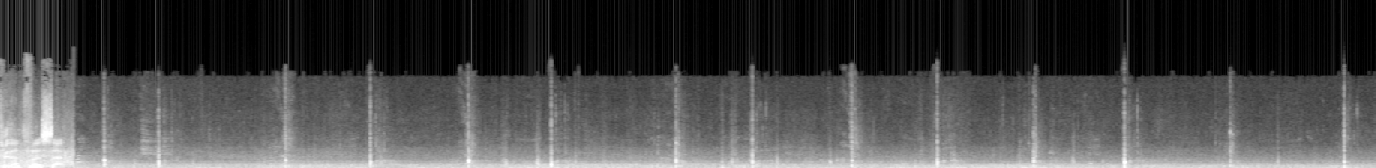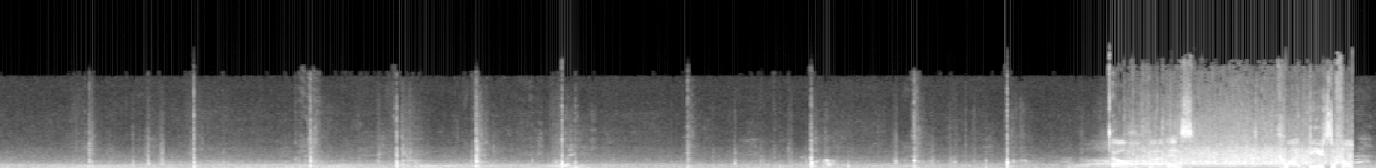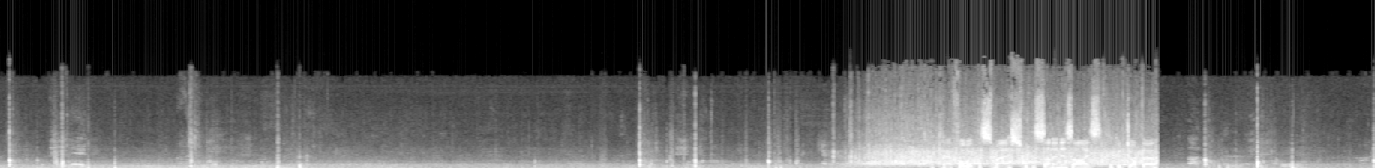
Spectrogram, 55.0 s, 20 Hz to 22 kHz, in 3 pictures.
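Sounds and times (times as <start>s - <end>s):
crowd applause: 0.0s - 1.0s, 33.0s - 36.4s, 47.8s - 52.2s
crowd murmur: 0.0s - 2.4s, 32.7s - 36.4s.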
